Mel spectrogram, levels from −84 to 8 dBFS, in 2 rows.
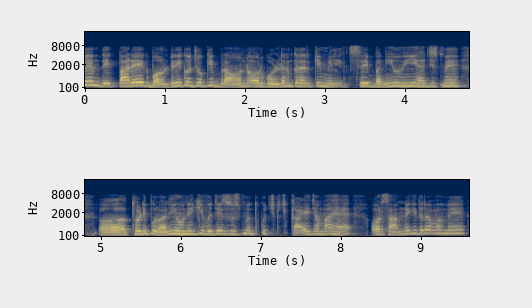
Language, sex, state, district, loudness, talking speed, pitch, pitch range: Hindi, male, Maharashtra, Sindhudurg, -17 LUFS, 230 wpm, 200 Hz, 180-215 Hz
